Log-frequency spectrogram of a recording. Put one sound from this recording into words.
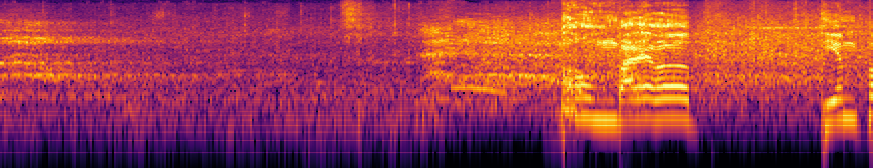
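A large crowd murmurs and cheers in an echoing arena.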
